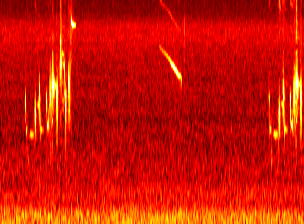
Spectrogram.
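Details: Bobolink singing in two short bursts of bubbly, tinkling notes at the start and end, separated by a pause with a single thin, descending whistle and low background noise.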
